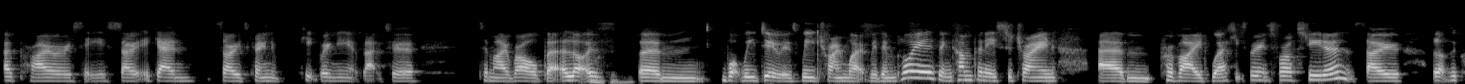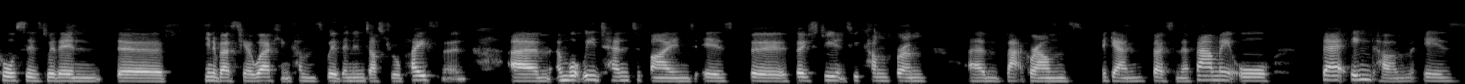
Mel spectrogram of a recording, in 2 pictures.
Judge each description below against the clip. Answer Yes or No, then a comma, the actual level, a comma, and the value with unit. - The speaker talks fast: No, average, 175 wpm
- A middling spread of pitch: Yes, average, 3.1 semitones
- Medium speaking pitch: Yes, medium, 165 Hz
